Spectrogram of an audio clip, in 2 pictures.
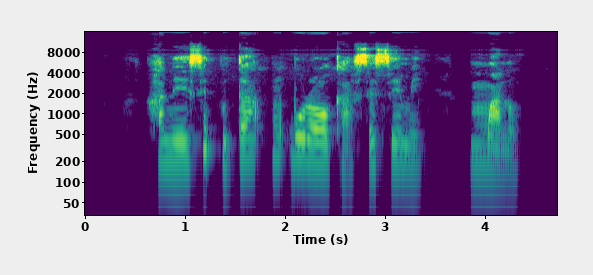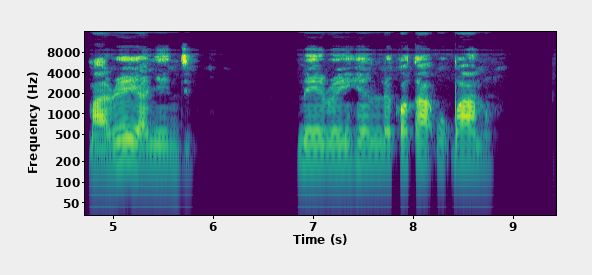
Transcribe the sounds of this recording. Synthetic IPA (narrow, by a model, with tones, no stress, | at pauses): ha˨ne˨si˦pu˨ta˦ŋ͡m̩˦k͡pʊ˦ɾɔ˦ka˨se˦sɪ˦mɪ˦ | m̩˦ma˨nʊ˨ | ma˨ɾe˦ja˨ɲe˦n̩˦dɪ˨ | ne˨ɾe˨i˦ɦe˦n̩˦le˦kɔ˦ta˦a̰˦k͡pʊ̰˦k͡pa˦a˦nʊ˨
